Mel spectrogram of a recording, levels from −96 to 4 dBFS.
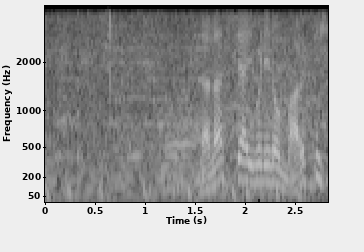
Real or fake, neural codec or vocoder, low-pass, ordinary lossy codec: real; none; 3.6 kHz; none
